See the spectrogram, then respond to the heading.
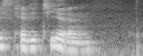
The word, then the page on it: discredit: American English; [dɪs.ˈkɹɛd.ɪt]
